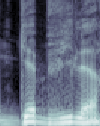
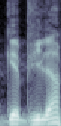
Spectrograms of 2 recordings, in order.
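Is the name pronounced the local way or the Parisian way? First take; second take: local; Parisian. First: The name is pronounced in the local way. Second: The name is pronounced in a Parisian way. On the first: The speaker calls it right. "mais c'est Guebwiller qu'on dit" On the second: The speaker calls it wrong. "j'ai prononcé ça comme un Parisien, donc euh, c'est pas Guebwiller"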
